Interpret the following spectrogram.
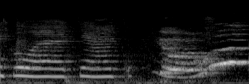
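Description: A toddler's high voice in a sing-song "thank you, ate", the syllables drawn out as long held notes, then a swooping rise near the end.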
